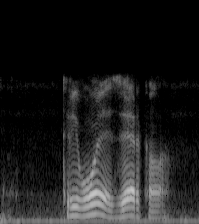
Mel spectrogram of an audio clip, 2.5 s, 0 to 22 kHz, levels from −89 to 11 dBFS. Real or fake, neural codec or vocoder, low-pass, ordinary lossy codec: fake; codec, 16 kHz, 8 kbps, FunCodec, trained on LibriTTS, 25 frames a second; 5.4 kHz; Opus, 24 kbps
